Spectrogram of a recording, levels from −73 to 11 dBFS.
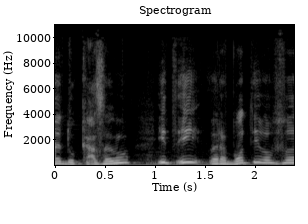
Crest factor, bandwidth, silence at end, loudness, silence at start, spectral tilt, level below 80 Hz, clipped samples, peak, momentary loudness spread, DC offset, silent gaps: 14 dB; 11 kHz; 0 s; -25 LUFS; 0 s; -6 dB/octave; -62 dBFS; under 0.1%; -10 dBFS; 4 LU; 0.8%; none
